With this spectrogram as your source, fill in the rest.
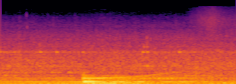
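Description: A low swelling chime sounds.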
